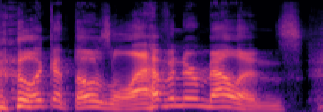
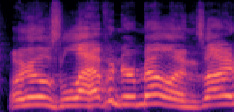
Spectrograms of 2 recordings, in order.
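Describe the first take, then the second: First: Said in the usual way. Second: Excited joke. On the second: Real, not acted. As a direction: Look at those lavender melons, high and loud with a falling end on melons. Joking about own drawing.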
